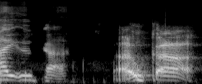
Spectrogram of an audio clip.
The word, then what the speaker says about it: Iuka: Iuka.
